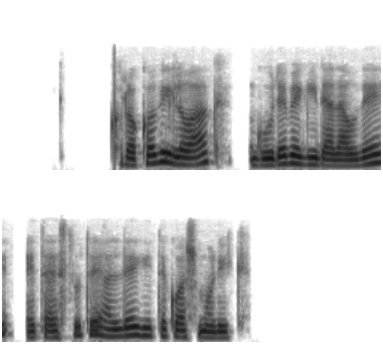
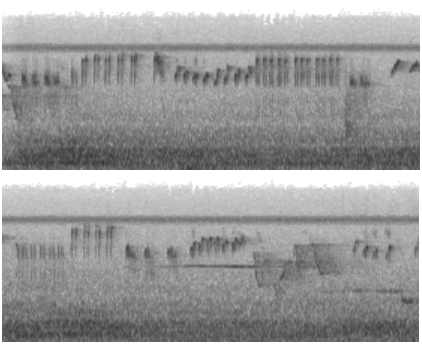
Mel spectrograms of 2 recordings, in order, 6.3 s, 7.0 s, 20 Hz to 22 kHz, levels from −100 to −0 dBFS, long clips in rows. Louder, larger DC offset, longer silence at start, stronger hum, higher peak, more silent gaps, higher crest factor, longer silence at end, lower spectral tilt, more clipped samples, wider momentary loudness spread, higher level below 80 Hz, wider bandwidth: first, -16 LUFS vs -25 LUFS; neither; first, 0.9 s vs 0 s; neither; first, -2 dBFS vs -10 dBFS; first, 1.97-2.06 s, 3.31-3.36 s vs none; about the same, 14 dB vs 16 dB; first, 1.15 s vs 0 s; first, -6 dB/octave vs -3.5 dB/octave; neither; first, 7 LU vs 4 LU; second, -58 dBFS vs -42 dBFS; second, 7 kHz vs 16.5 kHz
